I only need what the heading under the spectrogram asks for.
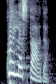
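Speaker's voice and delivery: sudden, high, loud exclamation. Narrator voicing the king as he sees the young man's sword, exclaiming. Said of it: "esclamò".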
